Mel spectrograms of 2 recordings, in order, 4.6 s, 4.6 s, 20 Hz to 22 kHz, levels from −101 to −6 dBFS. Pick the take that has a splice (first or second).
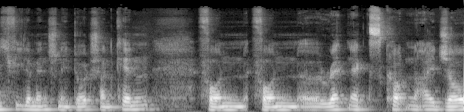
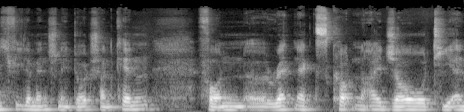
first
